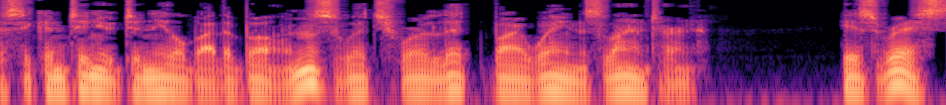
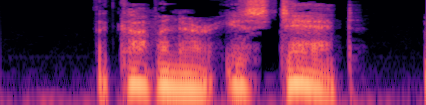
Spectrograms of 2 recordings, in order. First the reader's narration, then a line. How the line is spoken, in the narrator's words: Maracy whispered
